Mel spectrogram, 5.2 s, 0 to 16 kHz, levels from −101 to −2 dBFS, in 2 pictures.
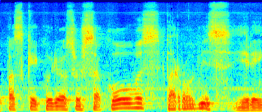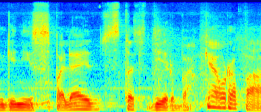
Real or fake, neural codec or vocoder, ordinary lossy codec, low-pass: real; none; AAC, 96 kbps; 14.4 kHz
